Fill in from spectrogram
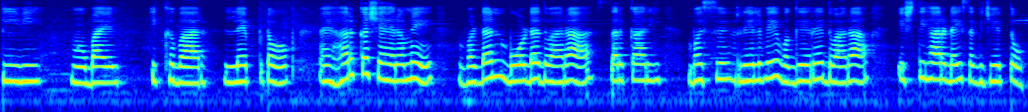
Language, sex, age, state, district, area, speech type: Sindhi, female, 18-30, Gujarat, Junagadh, rural, spontaneous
